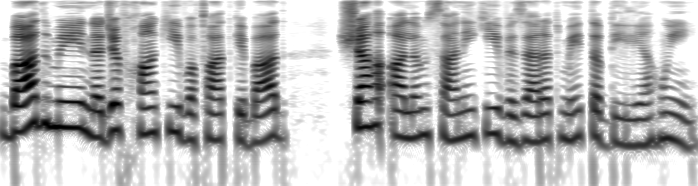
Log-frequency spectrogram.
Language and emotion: Urdu, neutral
